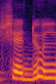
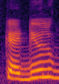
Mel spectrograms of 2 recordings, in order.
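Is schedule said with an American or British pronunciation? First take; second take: British; American. First: It starts with a sh sound, British style. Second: It starts with a sk sound, American style.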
